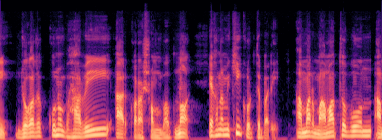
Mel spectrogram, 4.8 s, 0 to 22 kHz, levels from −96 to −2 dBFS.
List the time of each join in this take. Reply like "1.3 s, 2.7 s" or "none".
3.6 s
